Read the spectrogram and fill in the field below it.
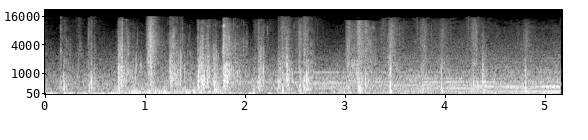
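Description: Footsteps crunch quickly over gravel and stone.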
